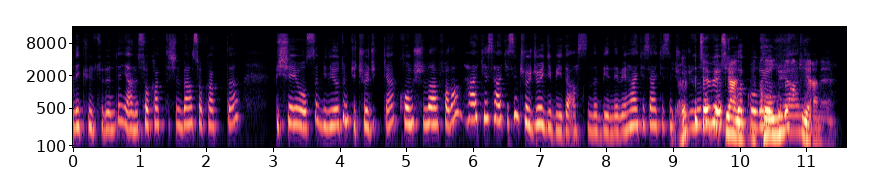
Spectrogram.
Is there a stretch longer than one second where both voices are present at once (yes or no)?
yes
